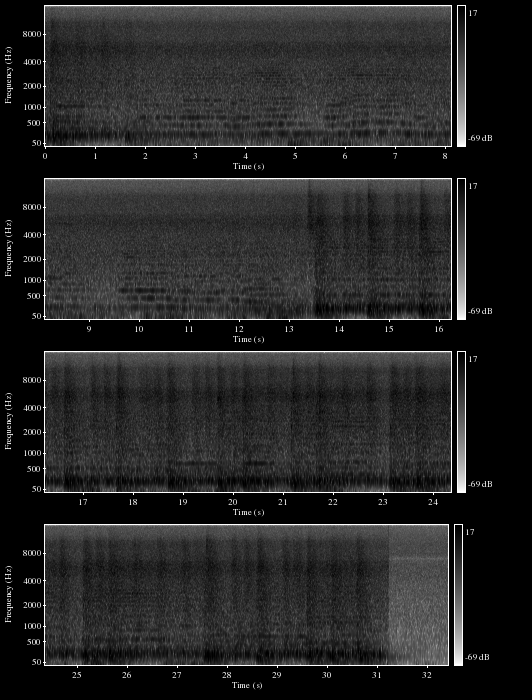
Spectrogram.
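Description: Band music: a melody over soft drums, switching about thirteen seconds in to louder music with a steady drumbeat.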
